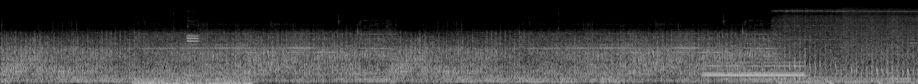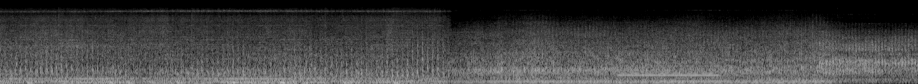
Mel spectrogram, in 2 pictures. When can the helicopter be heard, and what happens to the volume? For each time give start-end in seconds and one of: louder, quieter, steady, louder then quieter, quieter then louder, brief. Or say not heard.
0.0-18.3 steady.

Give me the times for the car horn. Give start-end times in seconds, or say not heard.
1.3-2.5, 7.0-8.2, 15.3-16.4.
